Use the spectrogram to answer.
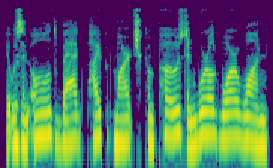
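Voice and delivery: ordinary delivery

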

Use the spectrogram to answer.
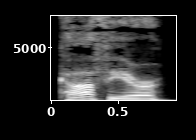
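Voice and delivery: usual speaking voice

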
